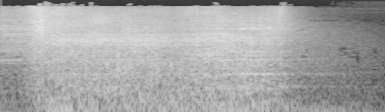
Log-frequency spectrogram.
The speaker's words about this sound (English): Monarch, Legacy of Monsters. That was the voice, the roar of Godzilla that you heard at the end.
